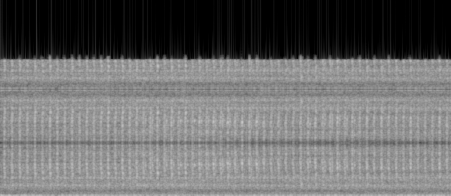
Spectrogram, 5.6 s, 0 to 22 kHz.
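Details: BMW engine at idle with a regular metallic knock tapping over a steady idle, still present with cylinder 1 cut out during a cylinder-by-cylinder test; knocking cylinder not yet found. Engine knock at idle.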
